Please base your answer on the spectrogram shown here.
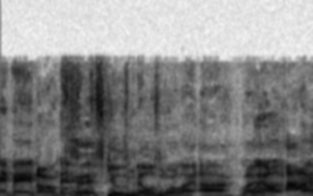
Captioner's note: chuckles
